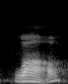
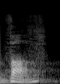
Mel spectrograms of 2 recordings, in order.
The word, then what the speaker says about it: Vav: And the next section, Wow, or Vav, as it's pronounced in modern Hebrew, means roughly and.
